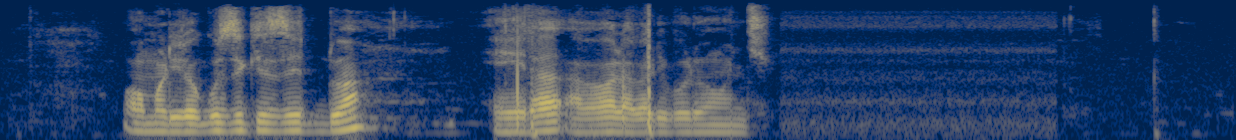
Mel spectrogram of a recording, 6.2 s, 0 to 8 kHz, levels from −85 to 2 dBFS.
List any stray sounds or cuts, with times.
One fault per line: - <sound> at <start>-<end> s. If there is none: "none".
none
